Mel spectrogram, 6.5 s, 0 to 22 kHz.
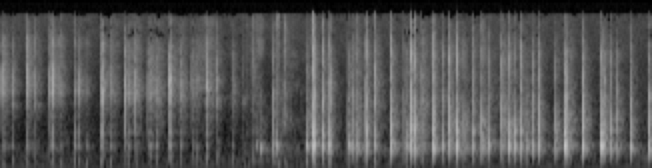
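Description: Fingertips and nails tap rapidly on the printed floral hardcover of a medium, solid, closed notebook made of cardboard board and paper, held near the mic. About 45 short, dry taps with no ring carry a hollow tone around 440 Hz and crisp clicky edges. The taps grow louder and fuller after the first three seconds.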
